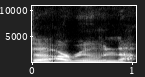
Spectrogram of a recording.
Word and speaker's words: Arun: It's pronounced Arun. Okay. Thank you for clearing that, man. So Arun. Okay. Or Arun. Arun. Okay. Well, that 2 O's is going to give me the Arun.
